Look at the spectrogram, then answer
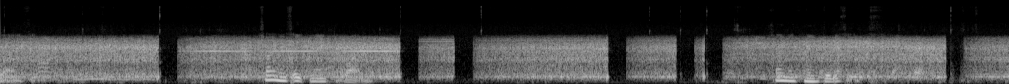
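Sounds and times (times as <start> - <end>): radio static and hiss: 0.0 - 10.0.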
